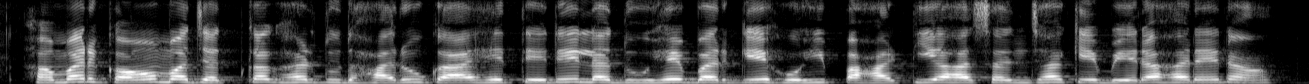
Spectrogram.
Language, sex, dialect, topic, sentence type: Chhattisgarhi, female, Western/Budati/Khatahi, agriculture, statement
